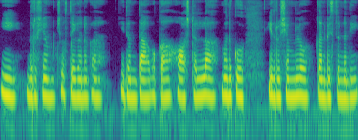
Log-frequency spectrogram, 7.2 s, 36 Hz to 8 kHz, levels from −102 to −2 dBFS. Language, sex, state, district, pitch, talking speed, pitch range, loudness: Telugu, female, Andhra Pradesh, Krishna, 190 Hz, 150 wpm, 185-195 Hz, -15 LUFS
